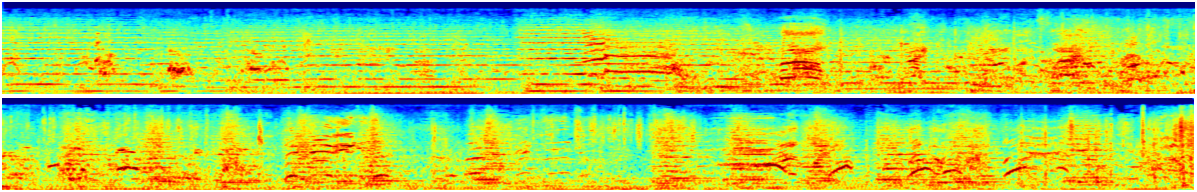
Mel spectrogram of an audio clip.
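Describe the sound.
Dogs bark and yelp as they chase through a busy fruit and vegetable market, their barks mixed into dense, loud music and voices.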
